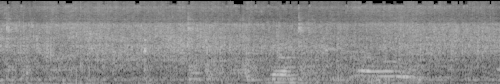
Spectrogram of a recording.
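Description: Steady, dense sizzling of potatoes frying in hot oil, continuous throughout with a few brief crackles and faint scraping, no voices.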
